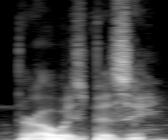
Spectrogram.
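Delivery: ordinary talk, nothing marked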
